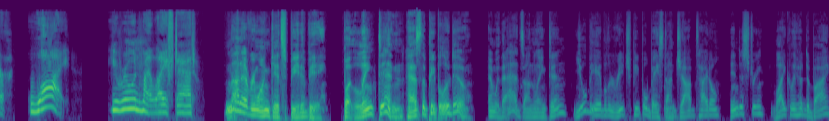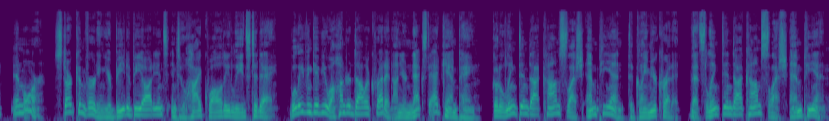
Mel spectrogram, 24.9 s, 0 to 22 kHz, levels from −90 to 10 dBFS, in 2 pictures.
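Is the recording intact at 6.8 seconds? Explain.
No, at 6.8 seconds you're right in the middle of some zipper noise, which runs from about 6.47 to 7.46 s. The speech is being pulled down by roughly 15 dB there, but the gain moves in small unsmoothed jumps, something like 200 a second, instead of gliding. Each jump puts a tiny click into the waveform, so you hear a fine ticking or zipping texture riding on the speech while the level drops.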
